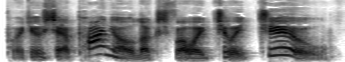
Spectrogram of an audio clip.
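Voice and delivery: squeaky, very high pet-dog voice. A podcast host thanks supporters, then speaks for their dog, Ponyo's dog voice. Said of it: "That's just my dog's speaking voice".

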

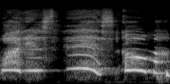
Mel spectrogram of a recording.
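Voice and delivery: put-on very high, slow, amazed kids' shout. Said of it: "They're like".

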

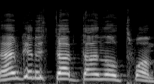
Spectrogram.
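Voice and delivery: very high-pitched, put-on deaf-sounding voice. Retell what she said before you noticed she was deaf, imitating a deaf voice. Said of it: "do you see the deaf voice?".

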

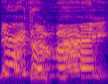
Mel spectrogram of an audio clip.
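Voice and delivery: loud, crazy, high, drawn-out yell.

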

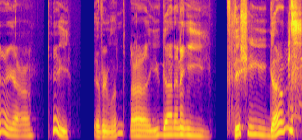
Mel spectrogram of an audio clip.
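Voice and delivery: comic frog character voice. Joking with others after someone asks if it is Kermit, in a Kermit the Frog voice. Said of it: "It's pretty good".

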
